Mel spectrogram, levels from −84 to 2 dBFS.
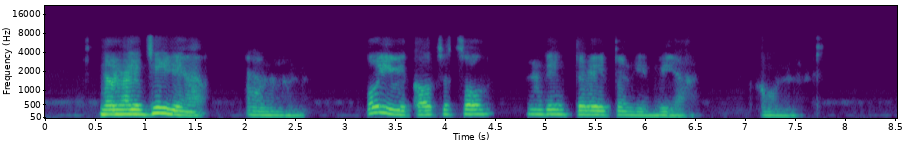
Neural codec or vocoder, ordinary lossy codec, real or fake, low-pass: codec, 16 kHz, 1 kbps, FreqCodec, smaller model; none; fake; 7.2 kHz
